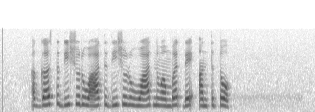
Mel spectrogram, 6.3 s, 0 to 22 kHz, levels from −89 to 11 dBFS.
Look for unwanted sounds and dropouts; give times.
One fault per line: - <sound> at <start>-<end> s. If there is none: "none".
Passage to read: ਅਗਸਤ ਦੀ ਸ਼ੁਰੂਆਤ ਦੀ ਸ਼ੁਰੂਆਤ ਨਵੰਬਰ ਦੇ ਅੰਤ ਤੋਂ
none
